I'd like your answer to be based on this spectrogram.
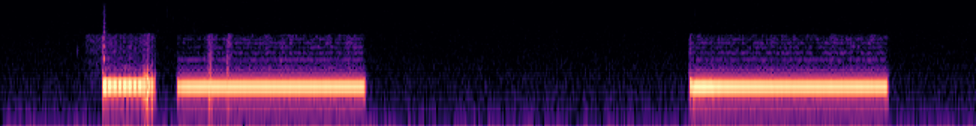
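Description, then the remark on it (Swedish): A steady telephone ringback tone sounds as a call to the Varberg direkt service in Varberg connects: a short click-like burst, then two long even tones about a second each separated by a pause, clear, with no talking. “Ditt samtal kopplas nu till Varberg direkt.”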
